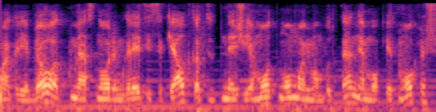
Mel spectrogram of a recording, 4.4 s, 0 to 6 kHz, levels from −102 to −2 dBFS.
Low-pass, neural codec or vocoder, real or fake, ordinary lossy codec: 5.4 kHz; none; real; MP3, 48 kbps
